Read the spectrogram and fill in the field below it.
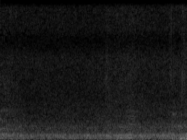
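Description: A steady, low droning hum of honey bees buzzing together in a sparsely populated two-queen hive after the honey harvest, continuous and fairly quiet, with no talking.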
